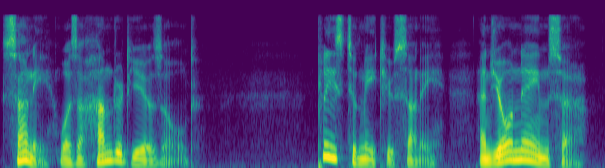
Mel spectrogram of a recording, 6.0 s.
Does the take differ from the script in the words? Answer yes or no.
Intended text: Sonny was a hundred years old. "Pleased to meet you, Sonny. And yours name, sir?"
yes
